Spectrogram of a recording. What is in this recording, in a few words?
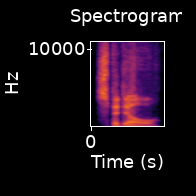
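"spadille", American English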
